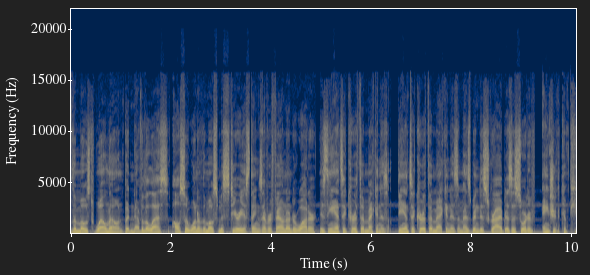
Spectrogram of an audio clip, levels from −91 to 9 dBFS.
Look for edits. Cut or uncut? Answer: uncut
